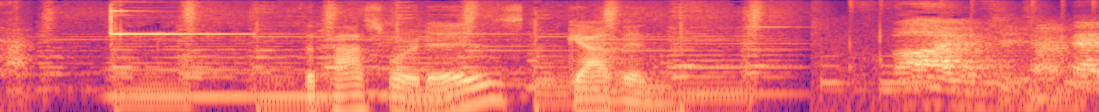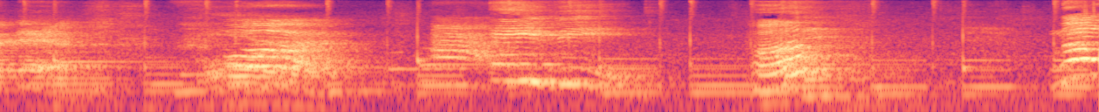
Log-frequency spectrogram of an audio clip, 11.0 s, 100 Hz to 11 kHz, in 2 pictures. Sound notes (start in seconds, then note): 0.5 ding sound effect; 5.0 in Cantonese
